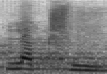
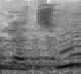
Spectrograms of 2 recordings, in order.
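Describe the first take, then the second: First: लक्ष्मी said with ksh, लक्ष्मी; correct pronunciation. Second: लक्ष्मी said with ch, लक्च्मी; wrong pronunciation. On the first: Teacher to students, modelling ksh in लक्ष्मी. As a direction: say लक्ष्मी with a clear ksh sound. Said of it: "शुद्ध उच्चारण क्या होगा". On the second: Teacher to students, showing the wrong ch in लक्ष्मी. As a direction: show लक्ष्मी with a ch sound. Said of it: "तो लक्ष्मी उच्चारण गलत है". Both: Shown as a demonstration.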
